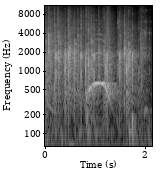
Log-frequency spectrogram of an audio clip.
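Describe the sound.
Audience applause greeting a comedian introduced onstage at a variety show: a brisk clatter of many hand claps, with a voice whooping in a rising then falling arc partway through.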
